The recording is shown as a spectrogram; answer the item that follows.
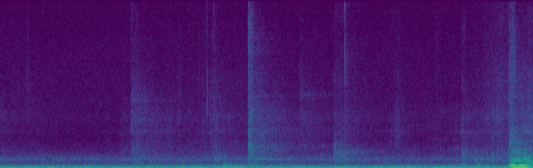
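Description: A steady low background rumble, with a few faint light taps and clicks as the vinyl boat wrap is handled.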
